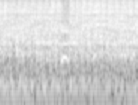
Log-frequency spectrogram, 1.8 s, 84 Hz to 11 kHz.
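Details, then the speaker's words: 2018 Polaris Sportsman ACE 570 single after second rebuild, 351 miles, first start checking valve clearance (tappets/shims): low steady idle, even beat, no valvetrain ticking; starts normal, pretty good. "Cuz if it doesn't start up normal, then we're going to have to do uh different tapets, different shims. That's pretty good."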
